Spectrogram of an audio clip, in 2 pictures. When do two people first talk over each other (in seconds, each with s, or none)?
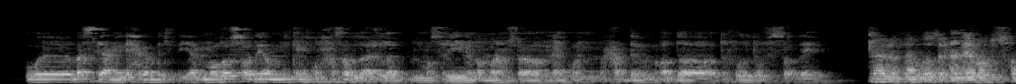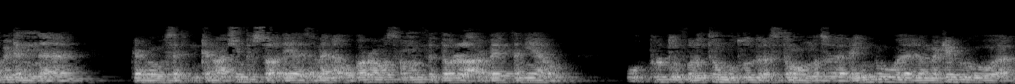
none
